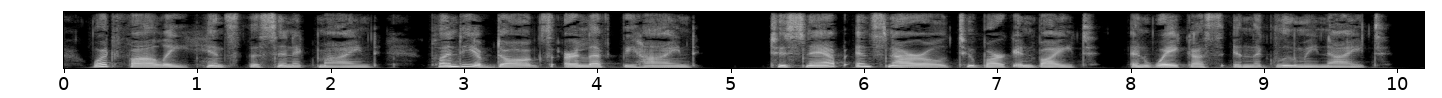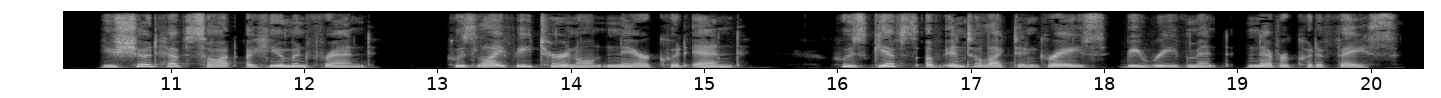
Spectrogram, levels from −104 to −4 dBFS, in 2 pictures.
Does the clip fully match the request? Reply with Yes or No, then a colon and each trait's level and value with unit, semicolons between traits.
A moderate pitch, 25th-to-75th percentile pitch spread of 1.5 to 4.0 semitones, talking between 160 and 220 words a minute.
No: medium, 175 Hz; average, 3.0 semitones; average, 145 wpm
